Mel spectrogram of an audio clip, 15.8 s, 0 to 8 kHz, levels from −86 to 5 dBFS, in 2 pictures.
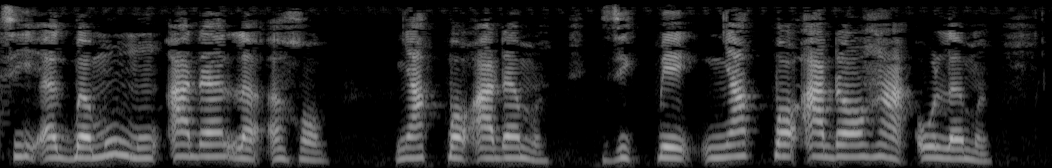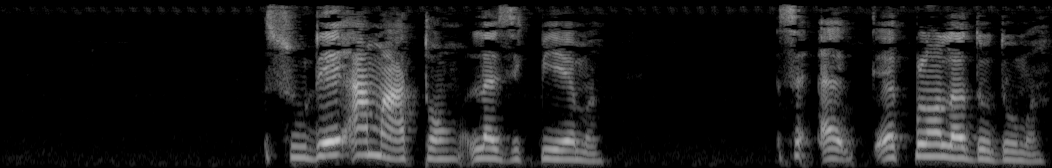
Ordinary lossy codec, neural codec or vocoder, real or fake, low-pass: MP3, 32 kbps; none; real; 7.2 kHz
